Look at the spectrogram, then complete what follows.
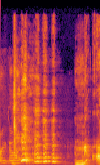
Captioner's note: laughing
